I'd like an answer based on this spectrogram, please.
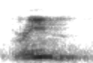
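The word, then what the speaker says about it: reign: रेन, इसमें जी नहीं बोला जाएगा, रेन बोलेंगे इसमें।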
